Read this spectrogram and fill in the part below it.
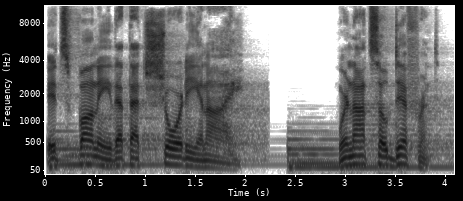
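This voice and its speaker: A man's voice: on the low side, lively intonation, measured pace, fairly bright tone. A man voicing a brooding, wounded villain in a scripted comic dub. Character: brooding male villain, wounded by his family. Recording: long reverb with music underneath. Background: background music.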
